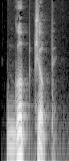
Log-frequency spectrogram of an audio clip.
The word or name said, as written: गुपचुप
